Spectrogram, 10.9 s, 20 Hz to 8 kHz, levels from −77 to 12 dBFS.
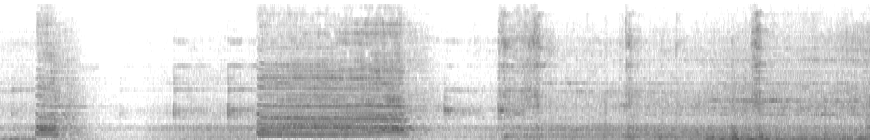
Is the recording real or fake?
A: fake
